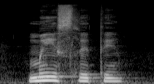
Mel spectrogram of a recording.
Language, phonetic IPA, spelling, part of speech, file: Ukrainian, [ˈmɪsɫete], мислити, verb, Uk-мислити.ogg
- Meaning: 1. to think 2. to imagine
